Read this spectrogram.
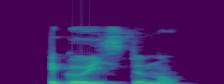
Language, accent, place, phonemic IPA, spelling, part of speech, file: French, France, Lyon, /e.ɡo.is.tə.mɑ̃/, égoïstement, adverb, LL-Q150 (fra)-égoïstement.wav
- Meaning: selfishly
